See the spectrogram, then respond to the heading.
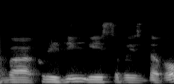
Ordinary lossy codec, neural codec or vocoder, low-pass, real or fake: MP3, 64 kbps; none; 7.2 kHz; real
